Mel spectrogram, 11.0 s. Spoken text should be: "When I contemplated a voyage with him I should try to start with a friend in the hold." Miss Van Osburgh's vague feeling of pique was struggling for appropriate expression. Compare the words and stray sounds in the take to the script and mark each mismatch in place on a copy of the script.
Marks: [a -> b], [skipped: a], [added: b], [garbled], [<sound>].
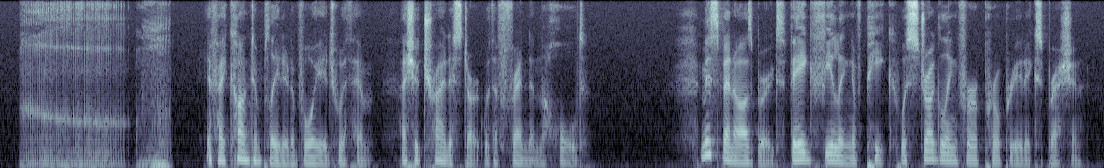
[breath] ["When -> If] I contemplated a voyage with him I should try to start with a friend in the hold." Miss Van Osburgh's vague feeling of pique was struggling for appropriate expression.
